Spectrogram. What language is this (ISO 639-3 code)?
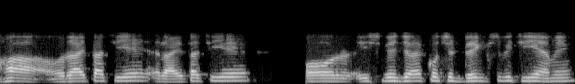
urd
